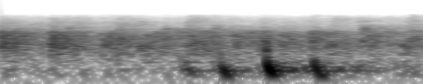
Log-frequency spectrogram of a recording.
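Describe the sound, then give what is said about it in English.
A short burst of scattered clapping from a small group, a steady patter of hand claps with a few heavier, thumping claps standing out near the end, and no voices. “so let's give her some applause.”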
